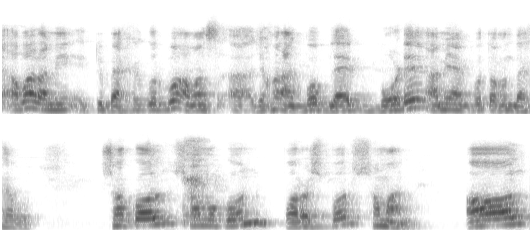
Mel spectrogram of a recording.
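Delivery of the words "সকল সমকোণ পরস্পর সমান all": very slow, weighted repeat of সকল সমকোণ পরস্পর সমান; teacher repeating the rule slowly to memorise; slow dictation. Shown as a demonstration. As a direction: lean on every word so it sticks. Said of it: "মনে রাখবা".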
